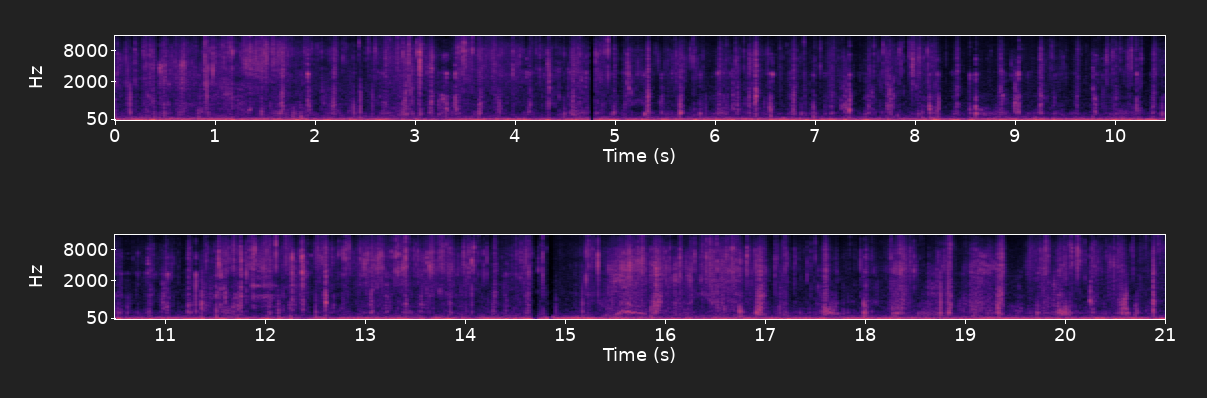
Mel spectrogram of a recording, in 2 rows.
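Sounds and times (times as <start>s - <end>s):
low hum: 0.0s - 6.2s, 11.3s - 21.0s
plastic gloves crinkling: 0.0s - 8.1s, 11.3s - 21.0s
chewing crispy food: 0.0s - 21.0s.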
